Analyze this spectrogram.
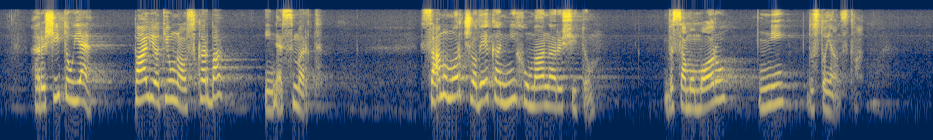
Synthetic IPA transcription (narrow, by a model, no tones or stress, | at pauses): ɾɛʃit̪əwjɛ | paliɔt̪iwnaɔskəɾba | inːɛsməɾt̪ | samɔmɔːɾt͡ʃlɔʋeːkanixumaːnaɾɛʃit̪ɛ̰w | ʋəsamɔmɔːɾunid̪ɔst̪ɔja̰ːnst̪ʋa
